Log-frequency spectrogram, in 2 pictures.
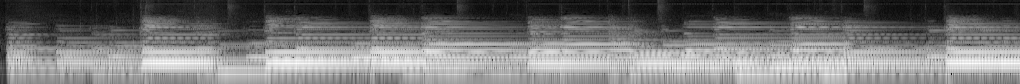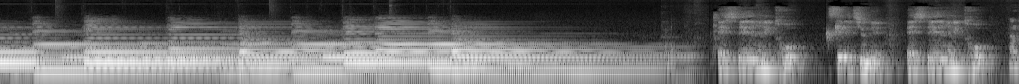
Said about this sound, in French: SPR Clean. C'est une guitare électrique clean donc.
